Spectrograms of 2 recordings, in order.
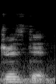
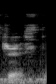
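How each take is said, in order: First: The name is said as two syllables. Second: The name is said as one syllable. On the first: The speaker calls it wrong. "I always affectionately called Drizzt Drizdit" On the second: The speaker calls it right. "no, sweetie, it, it's Drizzt"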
